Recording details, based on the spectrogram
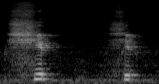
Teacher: Monong adalah bunyi vokal yang posisi mulutnya ee stabil kayak I pada kata ship.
